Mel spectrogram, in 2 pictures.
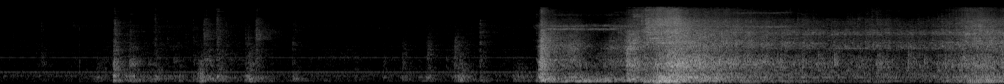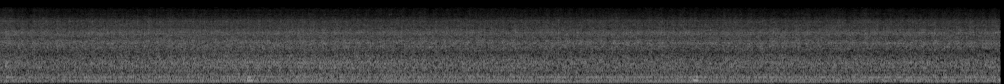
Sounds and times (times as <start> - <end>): Vehicle: 5.4 - 20.0.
